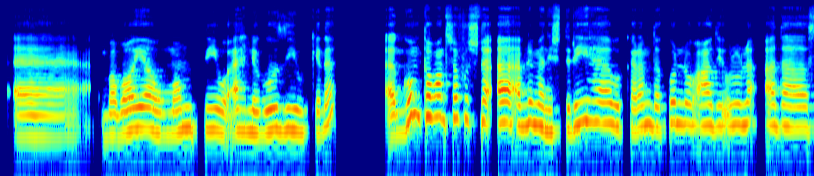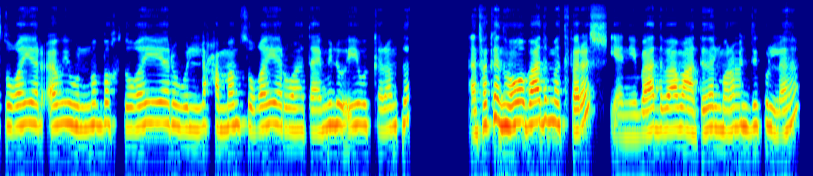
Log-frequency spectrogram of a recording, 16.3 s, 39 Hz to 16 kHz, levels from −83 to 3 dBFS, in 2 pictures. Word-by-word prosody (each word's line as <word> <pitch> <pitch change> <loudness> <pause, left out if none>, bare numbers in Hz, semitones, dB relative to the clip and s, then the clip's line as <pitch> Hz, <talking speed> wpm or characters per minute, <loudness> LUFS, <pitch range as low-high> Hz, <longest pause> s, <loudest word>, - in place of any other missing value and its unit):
آآ 155 -1 -3
بابايا 185 +6 +2
ومامتي 195 +3 -1
وأهل 185 +1 0
جوزي 195 +1 +1
وكده، 185 - -5 0.5
جُم 250 - +3
طبعًا 300 -1 +5
شافوا 285 +1 -2
الشقة 250 -2 +4
قبل 225 +2 +2
ما 220 - +3
نشتريها 225 +6 0
والكلام 215 0 -1
ده 210 - -2
كله 235 +2 -2
قعدوا 220 -1 0
يقولوا: 230 +1 -1 0.2
"لأ، - - +1
ده 210 -1 0
صغير 220 +2 -1
أوي 235 +2 +1
والمطبخ 230 +2 -1
صغير، 230 +3 0
والحمام 210 +1 -2
صغير، 220 +1 -1
وهتعملوا 200 +3 -1
إيه؟" 230 - -1
والكلام 215 -2 -4
ده. 255 +3 -3 0.6
أنا 175 - -1
فاكرة 230 +7 +2
إن 230 - +5
هو 230 +3 +6
بعد 250 +2 +5
ما 255 -2 +1
اتفرش 200 -5 -1
يعني، 160 0 -7
بعد 190 +4 +1
بقى 200 +1 +2
ما 205 - +1
عدينا 190 +2 0
المراحل 205 +1 -1
دي 220 +1 -2
كلها 215 - -3
210 Hz, 165 wpm, -24 LUFS, 195-230 Hz, 0.6 s, هو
